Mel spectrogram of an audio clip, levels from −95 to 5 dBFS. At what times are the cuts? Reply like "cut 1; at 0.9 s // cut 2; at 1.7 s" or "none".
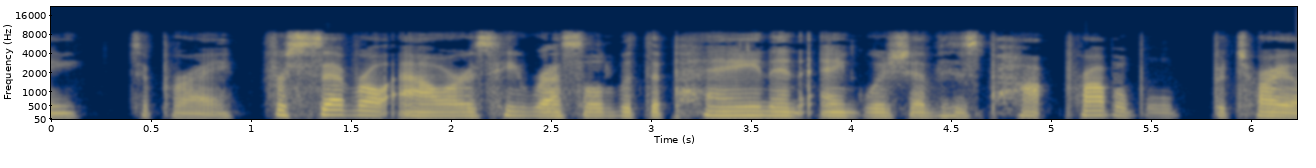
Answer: cut 1; at 1.0 s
